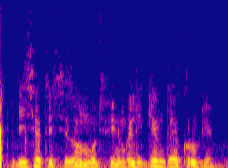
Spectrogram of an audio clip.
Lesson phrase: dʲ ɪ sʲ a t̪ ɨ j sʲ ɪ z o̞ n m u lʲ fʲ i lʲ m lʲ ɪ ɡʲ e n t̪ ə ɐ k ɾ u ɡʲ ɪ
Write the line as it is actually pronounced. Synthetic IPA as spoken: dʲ ɪ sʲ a t̪ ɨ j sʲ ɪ z o̞ n m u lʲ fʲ i lʲ m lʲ ɪ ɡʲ e n d̪ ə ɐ k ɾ u ɡʲ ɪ

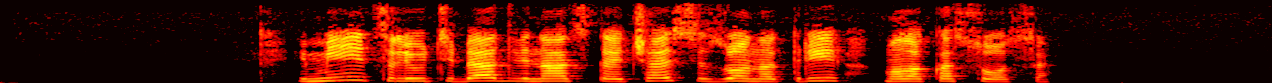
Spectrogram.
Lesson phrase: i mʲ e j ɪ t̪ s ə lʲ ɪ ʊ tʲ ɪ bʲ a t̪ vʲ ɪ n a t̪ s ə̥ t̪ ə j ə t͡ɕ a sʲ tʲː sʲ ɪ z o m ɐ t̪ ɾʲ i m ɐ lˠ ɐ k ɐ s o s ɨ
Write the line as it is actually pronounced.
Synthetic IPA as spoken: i mʲ e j ɪ t̪ s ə lʲ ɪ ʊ tʲ ɪ bʲ a d̪ vʲ ɪ n a t̪ s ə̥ t̪ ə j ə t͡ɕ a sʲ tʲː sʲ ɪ z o n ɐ t̪ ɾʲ i m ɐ lˠ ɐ k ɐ s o s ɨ

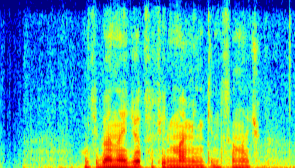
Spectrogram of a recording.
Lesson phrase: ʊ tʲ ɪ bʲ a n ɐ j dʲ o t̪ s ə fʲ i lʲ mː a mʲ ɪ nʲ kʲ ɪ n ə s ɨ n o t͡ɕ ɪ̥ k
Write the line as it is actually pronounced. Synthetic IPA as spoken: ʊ tʲ ɪ bʲ a n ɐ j dʲ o t̪ s ə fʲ i lʲ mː a mʲ ɪ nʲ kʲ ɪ n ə s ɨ n o t͡ɕ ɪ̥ k

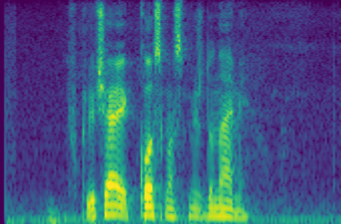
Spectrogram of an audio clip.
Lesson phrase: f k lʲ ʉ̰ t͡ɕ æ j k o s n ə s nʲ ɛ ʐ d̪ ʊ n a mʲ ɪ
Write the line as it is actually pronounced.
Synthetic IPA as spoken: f k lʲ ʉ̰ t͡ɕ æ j k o s m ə s mʲ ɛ ʐ d̪ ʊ n a mʲ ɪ

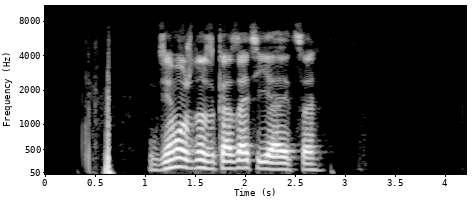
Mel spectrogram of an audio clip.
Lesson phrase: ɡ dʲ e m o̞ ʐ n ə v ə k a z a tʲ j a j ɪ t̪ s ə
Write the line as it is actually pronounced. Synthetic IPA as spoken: ɡ dʲ e m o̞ ʐ n ə z ə k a z a tʲ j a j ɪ t̪ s ə

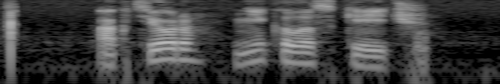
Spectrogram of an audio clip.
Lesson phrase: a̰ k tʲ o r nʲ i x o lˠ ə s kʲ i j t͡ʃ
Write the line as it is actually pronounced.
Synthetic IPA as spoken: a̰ k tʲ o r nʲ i k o lˠ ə s kʲ e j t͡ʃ

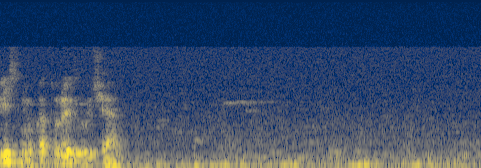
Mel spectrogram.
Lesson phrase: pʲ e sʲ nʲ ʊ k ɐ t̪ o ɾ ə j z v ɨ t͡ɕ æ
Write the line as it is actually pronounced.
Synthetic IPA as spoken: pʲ e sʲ nʲ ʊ k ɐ t̪ o ɾ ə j z v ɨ t͡ɕ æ

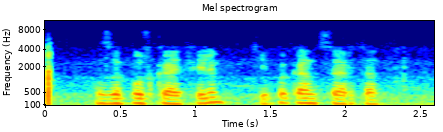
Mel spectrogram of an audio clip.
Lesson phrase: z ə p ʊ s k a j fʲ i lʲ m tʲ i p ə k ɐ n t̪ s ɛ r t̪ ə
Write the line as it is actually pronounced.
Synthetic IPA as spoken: z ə p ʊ s k a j fʲ i lʲ m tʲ i p ə k ɐ n t̪ s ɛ r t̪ ə

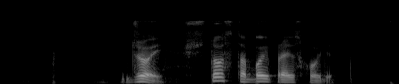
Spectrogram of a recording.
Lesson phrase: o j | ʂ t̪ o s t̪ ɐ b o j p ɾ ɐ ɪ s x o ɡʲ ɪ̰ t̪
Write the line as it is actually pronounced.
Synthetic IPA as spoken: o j | ʂ t̪ o s t̪ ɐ b o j p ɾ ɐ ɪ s x o dʲ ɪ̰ t̪

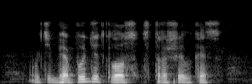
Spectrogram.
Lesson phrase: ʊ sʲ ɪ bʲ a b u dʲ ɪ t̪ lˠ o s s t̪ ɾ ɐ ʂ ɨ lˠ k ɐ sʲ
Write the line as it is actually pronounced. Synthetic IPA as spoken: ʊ tʲ ɪ bʲ a b u dʲ ɪ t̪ lˠ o s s t̪ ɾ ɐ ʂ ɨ lˠ k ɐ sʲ

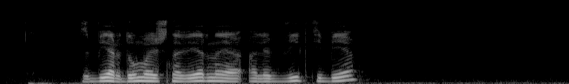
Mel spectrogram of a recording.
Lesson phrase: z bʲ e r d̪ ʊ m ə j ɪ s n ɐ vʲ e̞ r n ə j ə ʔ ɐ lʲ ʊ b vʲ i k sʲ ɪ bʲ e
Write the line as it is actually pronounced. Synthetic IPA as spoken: z bʲ e r d̪ u m ə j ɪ ʂ n ɐ vʲ e̞ r n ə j ə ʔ ɐ lʲ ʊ b vʲ i k tʲ ɪ bʲ e

